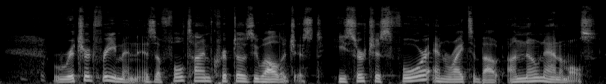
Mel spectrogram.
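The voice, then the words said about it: Announcer-style radio voice. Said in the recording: “Let me get into radio voice.”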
